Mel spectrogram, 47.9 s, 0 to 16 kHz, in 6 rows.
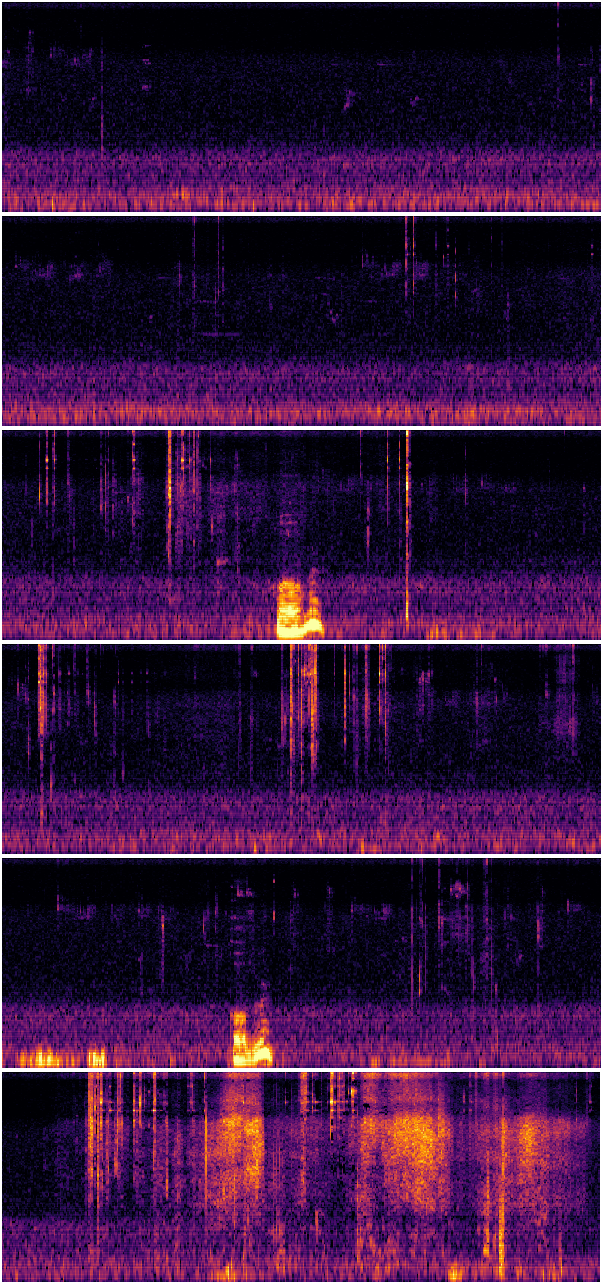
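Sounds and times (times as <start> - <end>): dog collar tags jingling: 16.5 - 18.7, 27.6 - 29.6, 41.0 - 45.0
dog tags jingling: 41.0 - 42.3
scuffing and rustling: 42.1 - 47.8.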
